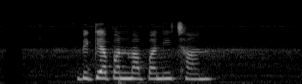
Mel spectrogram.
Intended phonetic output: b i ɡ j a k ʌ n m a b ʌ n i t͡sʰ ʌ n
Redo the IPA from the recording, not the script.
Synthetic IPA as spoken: b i ɡ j a p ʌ n m a p ʌ n i t͡sʰ ʌ n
